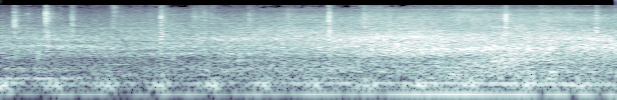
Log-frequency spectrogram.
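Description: Road traffic noise: a passing vehicle swelling louder through the second half, over a low rumble, with a few faint clicks.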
